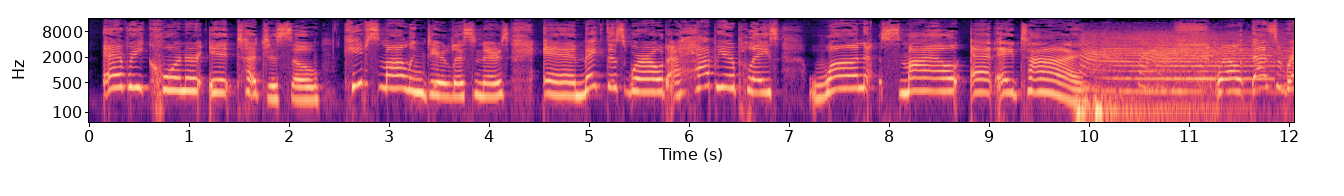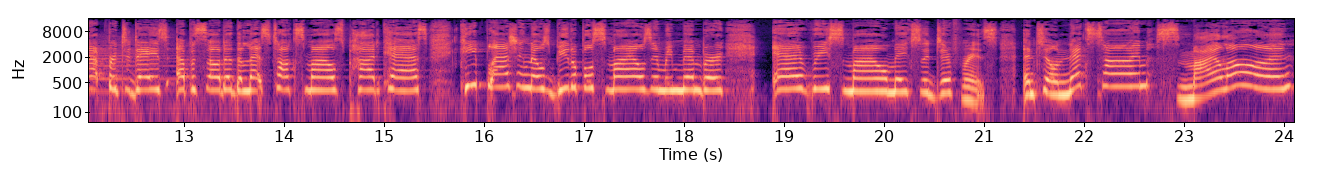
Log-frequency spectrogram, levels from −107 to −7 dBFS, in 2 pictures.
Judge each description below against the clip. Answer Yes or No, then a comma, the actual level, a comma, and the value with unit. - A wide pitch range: No, average, 3.9 semitones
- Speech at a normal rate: No, slow, 125 wpm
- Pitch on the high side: Yes, very high, 330 Hz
